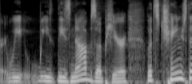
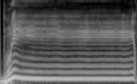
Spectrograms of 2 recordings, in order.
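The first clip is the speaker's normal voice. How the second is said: high, long sustained ringing "bling"; imitated chord strum; 8 semitones higher than usual. Shown as a demonstration. Teacher showing a strummed chord, imitated ringing. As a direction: sing out a held guitar-chord noise.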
